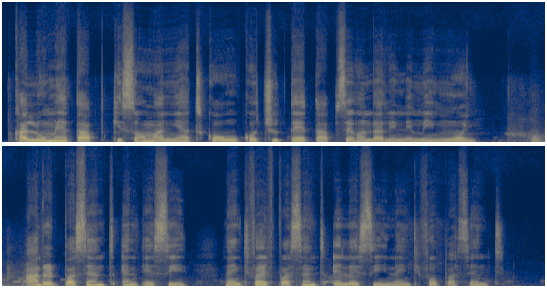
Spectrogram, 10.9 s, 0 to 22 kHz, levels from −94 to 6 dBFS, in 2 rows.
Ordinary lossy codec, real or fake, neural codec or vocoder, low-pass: none; fake; codec, 44.1 kHz, 7.8 kbps, Pupu-Codec; none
